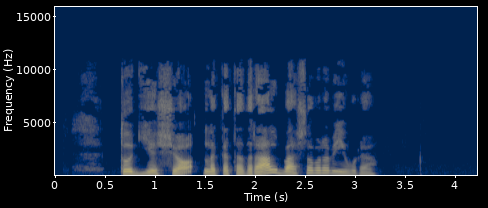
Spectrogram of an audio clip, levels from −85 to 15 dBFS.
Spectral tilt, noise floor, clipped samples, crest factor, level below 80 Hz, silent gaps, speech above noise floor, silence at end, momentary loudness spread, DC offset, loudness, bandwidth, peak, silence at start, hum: -5 dB/octave; -76 dBFS; under 0.1%; 22 dB; -70 dBFS; none; 56 dB; 1.05 s; 13 LU; under 0.1%; -21 LUFS; 11.5 kHz; -2 dBFS; 0.65 s; none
